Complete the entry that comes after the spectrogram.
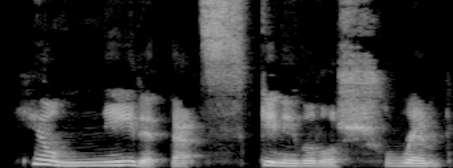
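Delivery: ordinary delivery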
